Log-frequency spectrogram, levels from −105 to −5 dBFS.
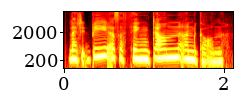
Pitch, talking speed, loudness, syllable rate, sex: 235 Hz, 255 wpm, -15 LUFS, 4.7 syllables/s, female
